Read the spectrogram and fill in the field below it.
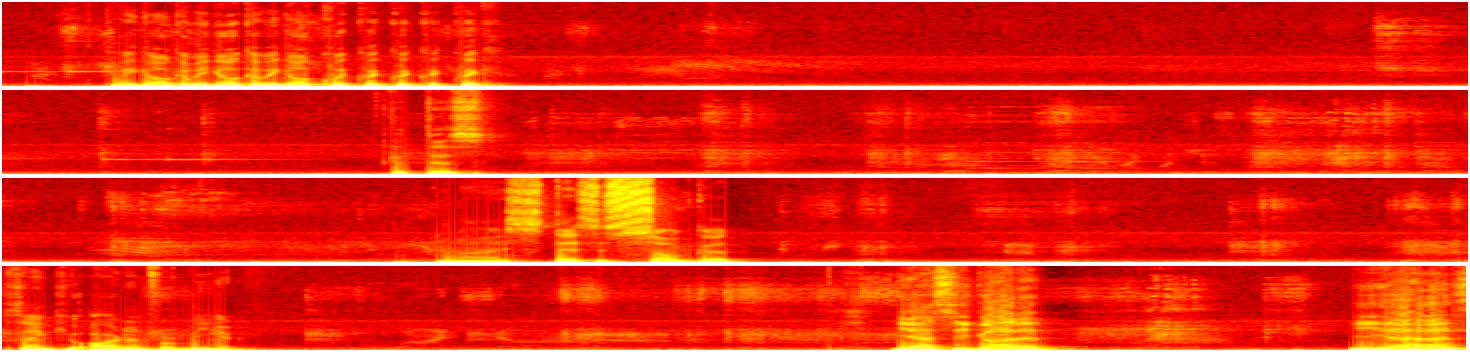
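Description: A young man talks in short bursts with animation, close to a microphone.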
